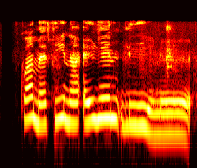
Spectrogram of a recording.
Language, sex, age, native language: Icelandic, male, 10, Icelandic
